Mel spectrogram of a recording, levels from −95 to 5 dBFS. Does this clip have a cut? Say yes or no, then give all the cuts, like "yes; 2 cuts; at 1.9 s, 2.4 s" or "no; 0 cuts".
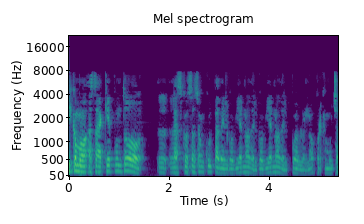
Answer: yes; 1 cut; at 3.8 s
